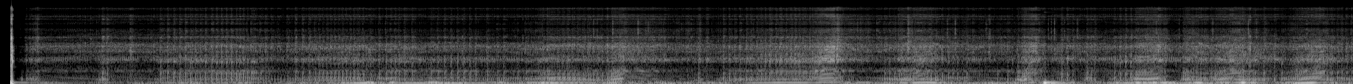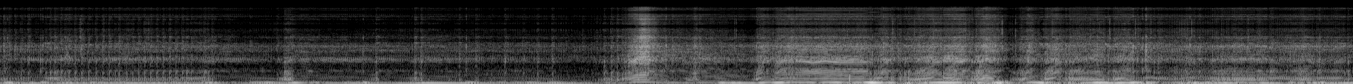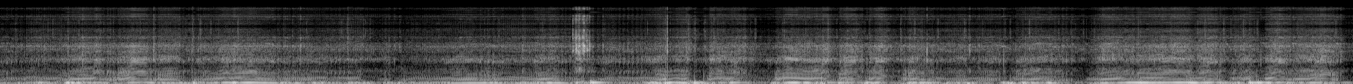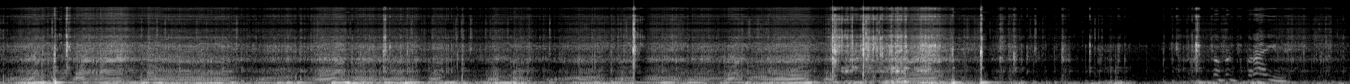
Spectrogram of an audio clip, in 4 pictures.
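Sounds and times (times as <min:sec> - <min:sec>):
dirt bike engine revving: 0:00.1 - 0:54.0
bike knocking over rocks: 0:48.8 - 0:52.8.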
